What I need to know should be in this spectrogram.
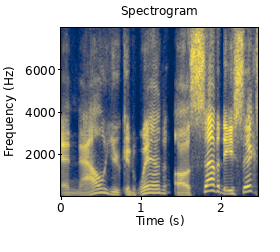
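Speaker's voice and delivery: put-on 70s radio disc jockey announcer voice. Thanking someone who complimented the voice, doing a 70s radio DJ voice. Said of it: "So I need to punctuate that with a".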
